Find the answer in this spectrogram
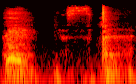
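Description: A woman laughing softly under her breath: three short, breathy exhales.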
